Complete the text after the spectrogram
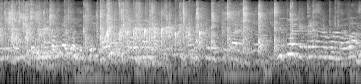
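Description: An elderly woman speaks warmly to the room.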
